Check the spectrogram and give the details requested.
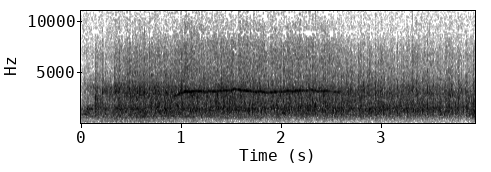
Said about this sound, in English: Once again, we bring you the genial, jovial, laughable, affable dispenser of the brand new silver dollars but very little dialogue for the last few minutes, Groucho Marx. Applause.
